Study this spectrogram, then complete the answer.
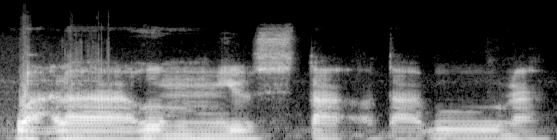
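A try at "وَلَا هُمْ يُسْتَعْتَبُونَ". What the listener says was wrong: Ya, termasuk ain dipanjangkan. Yusta'tabuna.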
